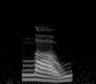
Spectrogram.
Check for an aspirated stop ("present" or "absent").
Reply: absent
